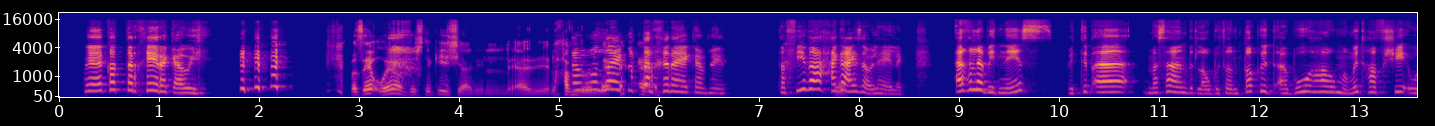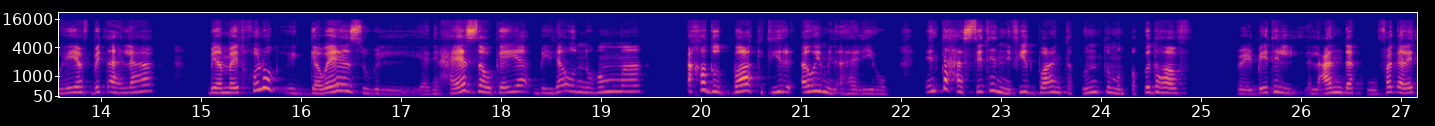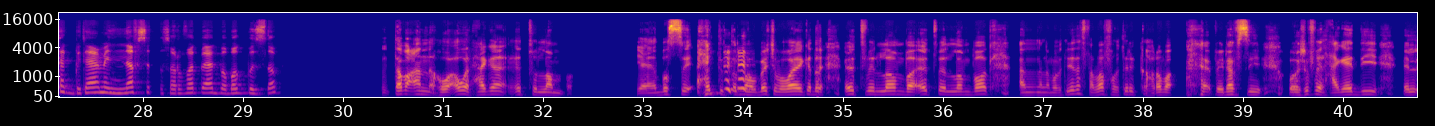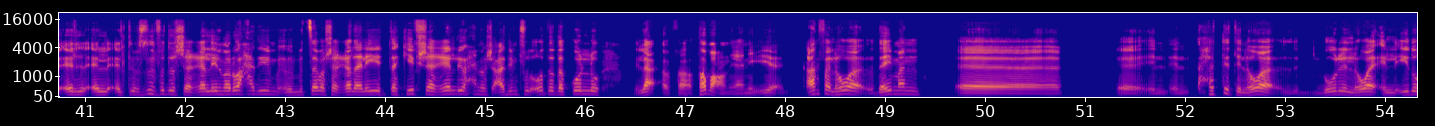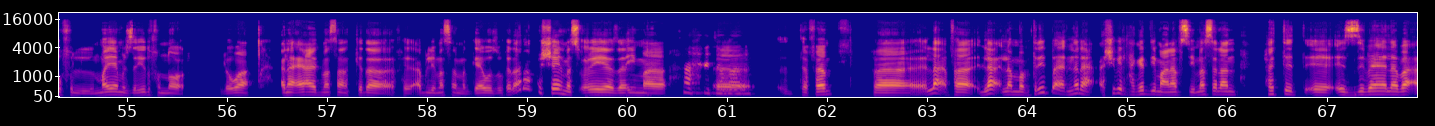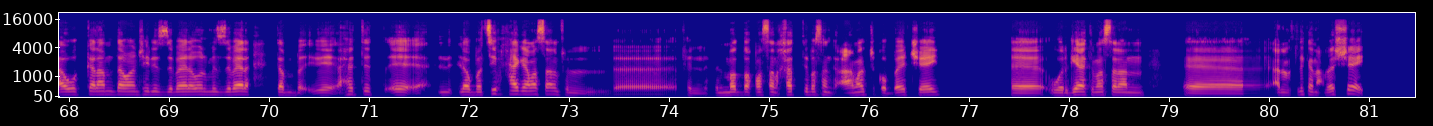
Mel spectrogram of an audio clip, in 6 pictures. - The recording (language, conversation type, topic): Arabic, podcast, إزاي حياتك اتغيّرت بعد الجواز؟
- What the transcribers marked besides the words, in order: laugh; chuckle; laugh; chuckle; giggle; chuckle; laughing while speaking: "بنفسي"; other background noise; tsk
